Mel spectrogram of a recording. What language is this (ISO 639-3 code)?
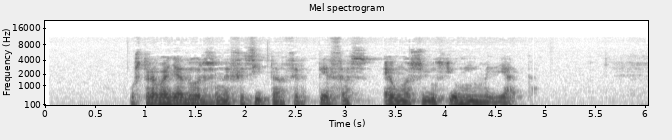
glg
